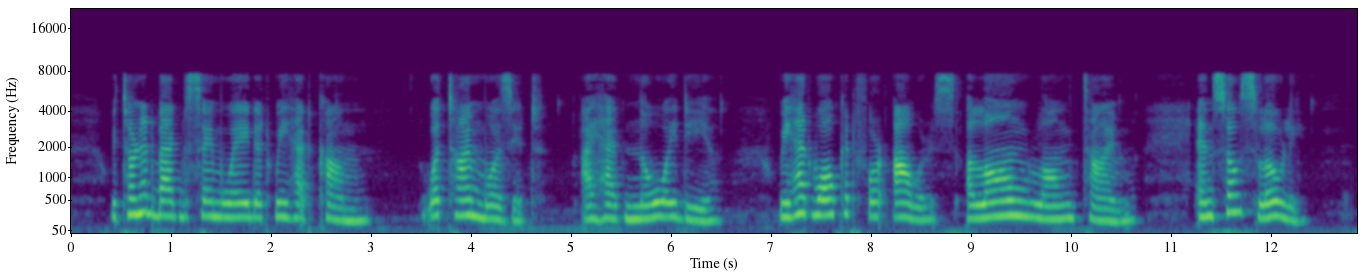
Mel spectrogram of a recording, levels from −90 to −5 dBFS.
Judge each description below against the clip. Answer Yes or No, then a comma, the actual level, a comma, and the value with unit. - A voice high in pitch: Yes, high, 220 Hz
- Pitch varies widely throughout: No, average, 3.4 semitones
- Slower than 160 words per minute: Yes, average, 140 wpm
